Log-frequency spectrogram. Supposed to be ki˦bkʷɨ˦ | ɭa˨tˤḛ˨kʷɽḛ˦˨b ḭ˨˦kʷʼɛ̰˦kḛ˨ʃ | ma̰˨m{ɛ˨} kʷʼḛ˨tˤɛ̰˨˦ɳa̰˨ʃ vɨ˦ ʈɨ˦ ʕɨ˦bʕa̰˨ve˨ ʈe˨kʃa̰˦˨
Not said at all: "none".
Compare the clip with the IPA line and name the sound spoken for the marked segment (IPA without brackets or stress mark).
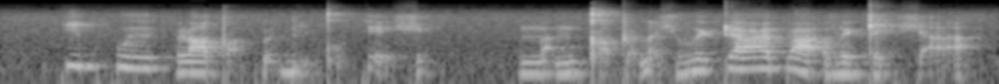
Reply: ɨ˨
